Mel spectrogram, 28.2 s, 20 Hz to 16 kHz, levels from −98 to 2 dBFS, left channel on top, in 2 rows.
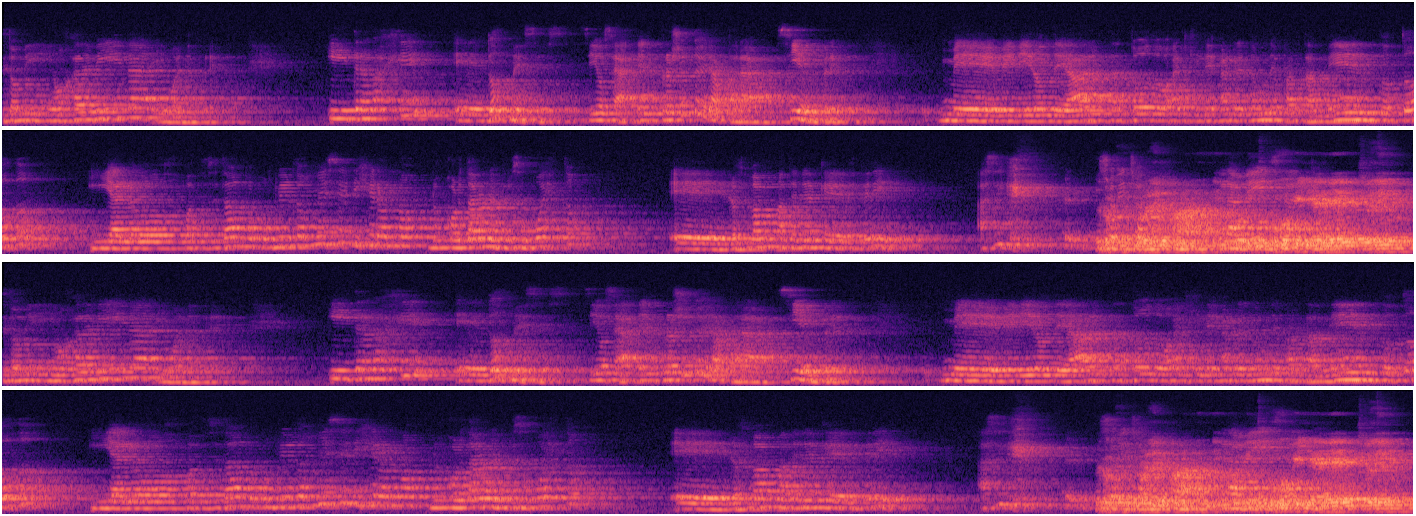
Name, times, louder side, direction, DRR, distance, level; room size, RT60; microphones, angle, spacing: voice 1, 0.0-2.2 3.3-4.2 4.5-5.5 5.9-8.4 9.2-14.5 15.0-19.9 20.8-23.1 23.9-24.4 24.7-25.6 26.3-27.5, left 1 dB, 55° left, -2 dB, 0.3 m, -27 dB
voice 2, 25.0-28.1, equal, 50° right, -9 dB, 0.8 m, -20 dB
2.4 x 2.2 x 2.4 m, 2.3 s
head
